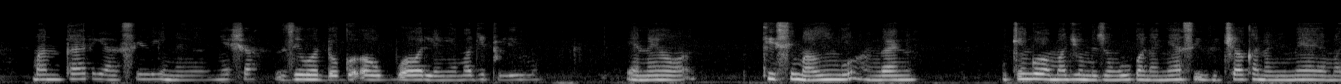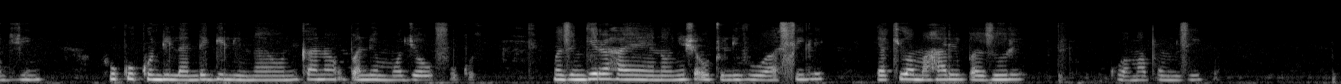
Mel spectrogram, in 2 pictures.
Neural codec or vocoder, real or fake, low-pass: none; real; 7.2 kHz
